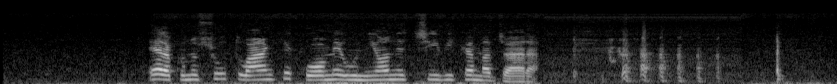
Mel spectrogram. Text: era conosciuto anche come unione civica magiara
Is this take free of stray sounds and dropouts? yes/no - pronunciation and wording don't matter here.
no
